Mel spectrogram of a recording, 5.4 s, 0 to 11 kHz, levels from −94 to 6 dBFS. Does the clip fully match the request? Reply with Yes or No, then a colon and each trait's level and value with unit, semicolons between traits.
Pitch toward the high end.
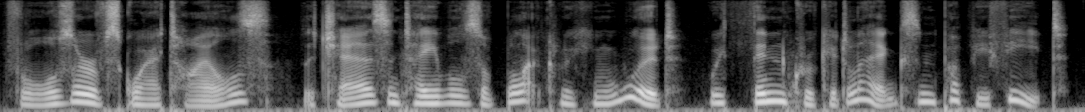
No: medium, 180 Hz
